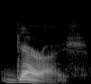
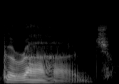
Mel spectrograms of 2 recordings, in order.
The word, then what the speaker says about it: garage: The British, garage. First syllable. You stress the first syllable. US and Canada, garage.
